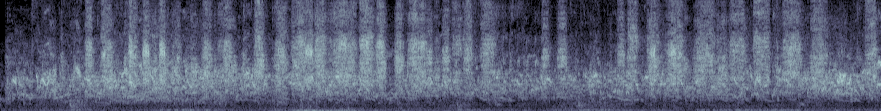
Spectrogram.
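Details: Australian budgerigar colony kept in an aviary, busy overlapping chirps and raspy chatter, with sharp clicking bursts and occasional louder squeaks over the flock's constant twitter.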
